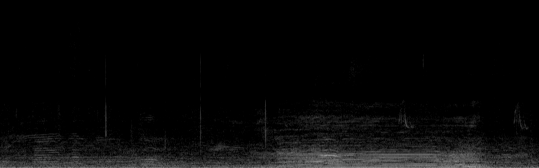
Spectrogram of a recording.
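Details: Hallikar cattle at the Friday cattle market in Channarayapatna, Hassan district, Karnataka; a long harmonic moo rises and holds steady before falling away, with a fainter earlier moo and low market noise behind.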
